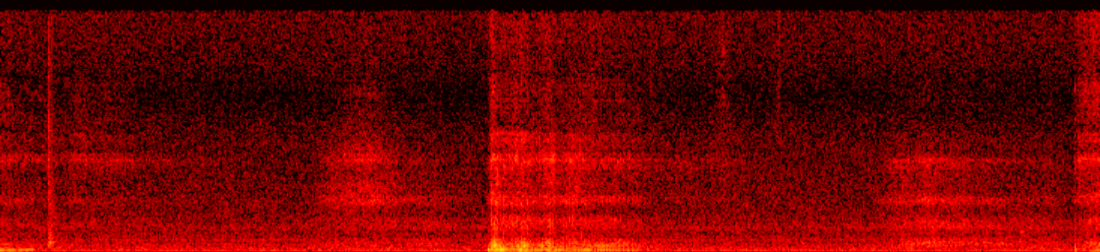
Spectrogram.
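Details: A sleeping dog snoring and dreaming a bit: quiet breathing with one louder, rumbling, snort-like snore midway, over steady room hum; mild snoring.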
